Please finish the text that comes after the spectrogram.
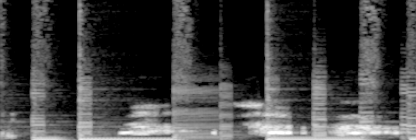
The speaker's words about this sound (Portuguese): Nossa, agora meu cachorro, puta que pariu mata a avó, mata o cachorro.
